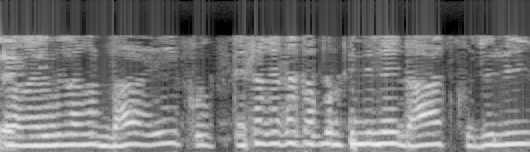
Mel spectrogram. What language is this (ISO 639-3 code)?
asm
